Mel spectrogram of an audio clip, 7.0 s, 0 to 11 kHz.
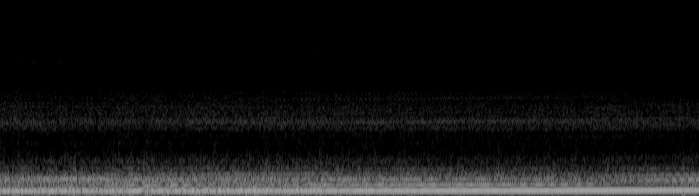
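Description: Honda NC750X motorcycle's parallel-twin engine running steadily at cruising speed, a constant low drone with no change in pitch, over wind and road noise at the fork-mounted camera.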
